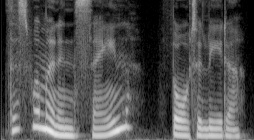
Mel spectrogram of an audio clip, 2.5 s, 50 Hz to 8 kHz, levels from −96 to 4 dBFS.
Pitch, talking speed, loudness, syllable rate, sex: 200 Hz, 140 wpm, -17 LUFS, 5.4 syllables/s, female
